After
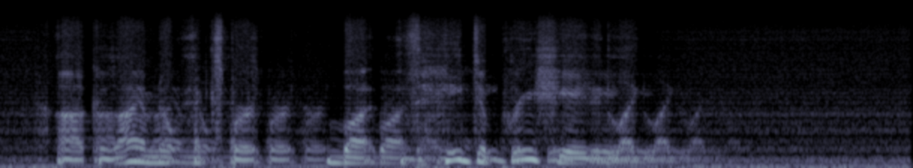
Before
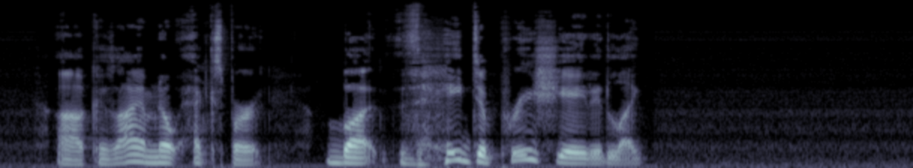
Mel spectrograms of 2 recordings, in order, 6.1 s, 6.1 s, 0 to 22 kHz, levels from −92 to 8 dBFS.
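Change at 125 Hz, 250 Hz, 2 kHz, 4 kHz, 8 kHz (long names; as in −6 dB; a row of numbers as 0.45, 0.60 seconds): −3.5, −5.5, −10.5, −9.5, −11.0 decibels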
